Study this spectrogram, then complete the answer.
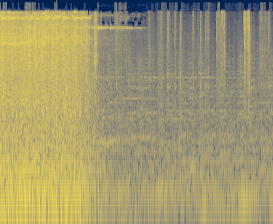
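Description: Rapid-fire weapons rattle off in the PC game Aether & Iron, a dense loud volley for about two seconds that cuts off, leaving a few scattered shots and clanks over a quieter background.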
